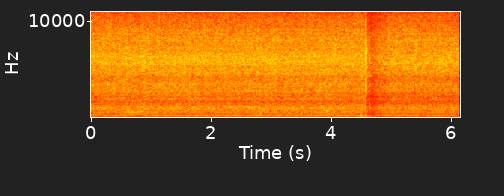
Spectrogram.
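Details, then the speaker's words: 2001 VW Jetta GLX power steering pump at idle after bleeding, belt reinstalled, steering turned lock to lock: steady hiss, no whine or groan, reservoir fluid clear with no bubbles or burping, no leaks; pump quiet after bleeding. "the pump right at this point is nice and quiet right now I don't see any Bubbles at all crystal clear no no burping"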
